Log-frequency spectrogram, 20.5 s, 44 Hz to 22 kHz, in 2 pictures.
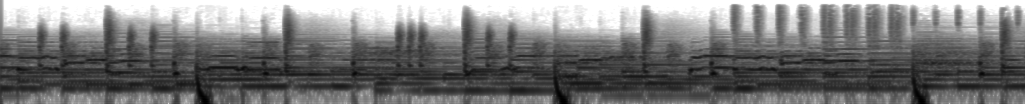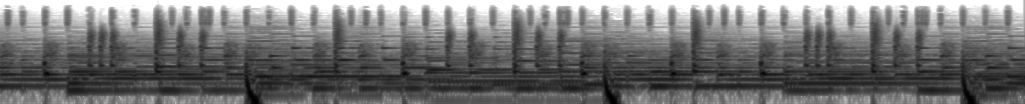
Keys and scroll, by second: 16.6 p, 17.9 space, 19.7 p.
